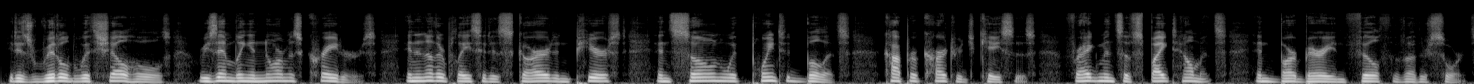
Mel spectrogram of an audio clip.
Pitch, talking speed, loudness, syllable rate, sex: 140 Hz, 140 wpm, -18 LUFS, 4.5 syllables/s, male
